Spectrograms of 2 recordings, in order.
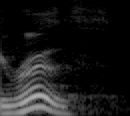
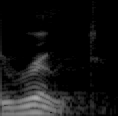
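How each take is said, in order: First: The name ends with a th sound. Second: The name ends with a t sound. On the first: The speaker calls it wrong. "you don't say Ruth" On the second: The speaker calls it right. "You say Root"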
